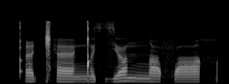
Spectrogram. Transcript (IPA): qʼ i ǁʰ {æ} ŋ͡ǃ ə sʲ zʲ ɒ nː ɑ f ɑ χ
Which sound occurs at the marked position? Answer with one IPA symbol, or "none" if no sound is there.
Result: æ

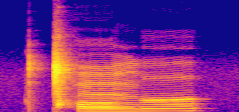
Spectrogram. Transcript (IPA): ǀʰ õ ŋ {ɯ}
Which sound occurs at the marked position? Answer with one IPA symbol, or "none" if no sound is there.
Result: ɯ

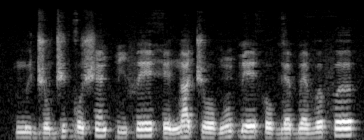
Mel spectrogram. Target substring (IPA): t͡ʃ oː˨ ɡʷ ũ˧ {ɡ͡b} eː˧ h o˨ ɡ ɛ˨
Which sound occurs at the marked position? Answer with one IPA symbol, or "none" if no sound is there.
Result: ɓ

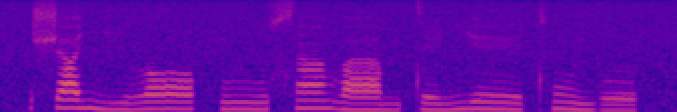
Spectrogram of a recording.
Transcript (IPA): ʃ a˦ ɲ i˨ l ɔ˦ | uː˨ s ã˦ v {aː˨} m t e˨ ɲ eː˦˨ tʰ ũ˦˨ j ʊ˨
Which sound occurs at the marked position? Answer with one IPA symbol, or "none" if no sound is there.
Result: aː˨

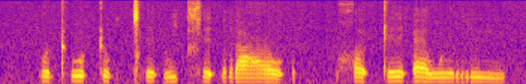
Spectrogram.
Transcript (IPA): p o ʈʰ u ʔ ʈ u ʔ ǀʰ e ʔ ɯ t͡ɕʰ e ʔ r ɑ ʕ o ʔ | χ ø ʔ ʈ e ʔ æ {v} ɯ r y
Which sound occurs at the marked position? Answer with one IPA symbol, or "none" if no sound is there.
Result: w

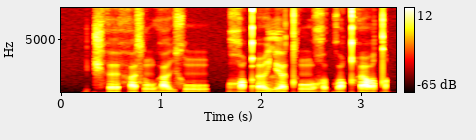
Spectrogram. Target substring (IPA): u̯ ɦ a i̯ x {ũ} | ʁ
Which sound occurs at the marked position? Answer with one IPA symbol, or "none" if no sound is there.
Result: ũ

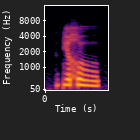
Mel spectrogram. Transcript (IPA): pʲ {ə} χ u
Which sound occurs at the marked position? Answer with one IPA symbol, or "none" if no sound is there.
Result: ɨ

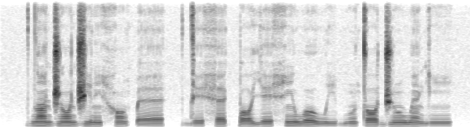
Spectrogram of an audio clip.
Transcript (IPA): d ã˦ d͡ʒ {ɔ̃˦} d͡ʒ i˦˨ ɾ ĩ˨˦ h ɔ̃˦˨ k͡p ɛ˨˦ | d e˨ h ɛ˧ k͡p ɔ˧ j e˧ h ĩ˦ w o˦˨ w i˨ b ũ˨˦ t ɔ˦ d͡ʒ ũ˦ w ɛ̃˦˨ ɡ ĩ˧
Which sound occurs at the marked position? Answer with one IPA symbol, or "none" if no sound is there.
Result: ɔ̃˦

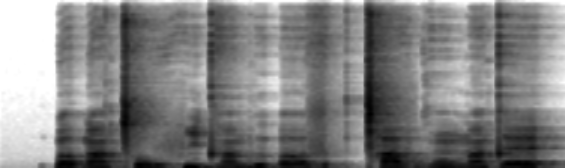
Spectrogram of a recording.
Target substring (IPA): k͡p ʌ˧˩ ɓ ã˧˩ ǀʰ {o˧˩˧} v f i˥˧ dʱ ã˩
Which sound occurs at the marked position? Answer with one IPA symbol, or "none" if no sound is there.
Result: o˧˩˧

